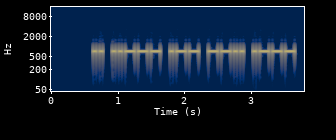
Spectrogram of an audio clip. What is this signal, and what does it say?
Morse code, heard as a keyed tone, about 25 wpm, 700 Hz. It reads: I2WZJ
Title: DXCC-100 Call Signs - 5 Characters - 25wpm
